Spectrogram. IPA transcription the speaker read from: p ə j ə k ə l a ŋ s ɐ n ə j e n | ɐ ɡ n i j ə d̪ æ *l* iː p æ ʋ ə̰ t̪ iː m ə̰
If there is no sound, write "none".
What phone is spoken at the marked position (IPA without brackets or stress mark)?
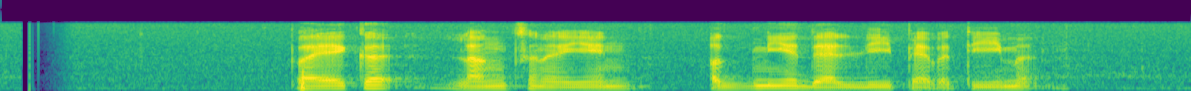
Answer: lː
